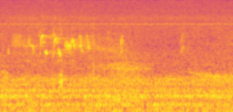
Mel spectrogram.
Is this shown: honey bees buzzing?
yes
